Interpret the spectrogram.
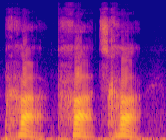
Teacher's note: you have this kind of friction in the back of your tongue combined with the p, t, or ts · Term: uvular fricative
